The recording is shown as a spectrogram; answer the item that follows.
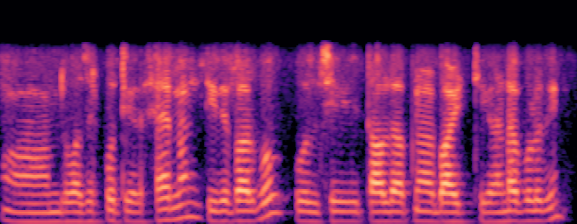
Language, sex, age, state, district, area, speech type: Bengali, male, 18-30, West Bengal, Kolkata, urban, conversation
